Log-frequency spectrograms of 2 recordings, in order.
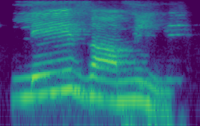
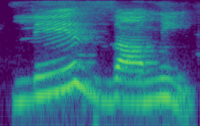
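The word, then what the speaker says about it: les amis: Lezami. Lezami. Otherwise, if we individually pronounce this word, this is Ami. A-M-I-S. Lezami. But if we put lay before it, together they both become lezami.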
